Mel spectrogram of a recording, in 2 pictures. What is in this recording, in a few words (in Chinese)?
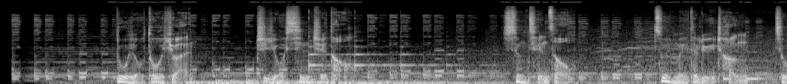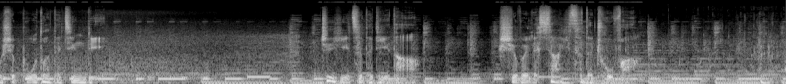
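男国大音-广告; BMW5系li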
